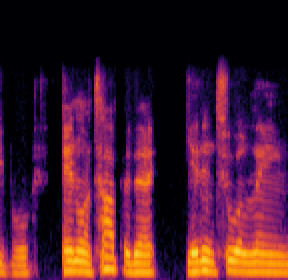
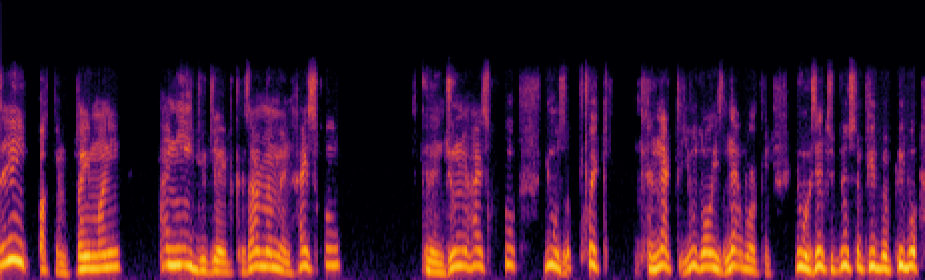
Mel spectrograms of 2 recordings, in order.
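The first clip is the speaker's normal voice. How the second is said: insistent pitch; 6 semitones higher than usual. Retold or imitated. D pushes Johnny to join.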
